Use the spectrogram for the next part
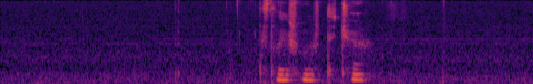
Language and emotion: Russian, neutral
